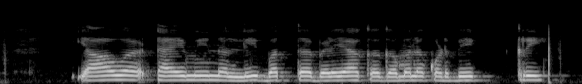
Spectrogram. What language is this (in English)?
Kannada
